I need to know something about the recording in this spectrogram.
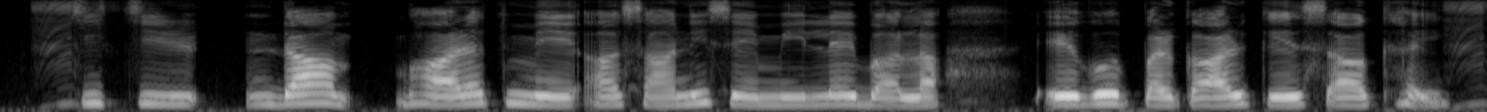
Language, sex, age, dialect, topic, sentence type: Magahi, female, 18-24, Southern, agriculture, statement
